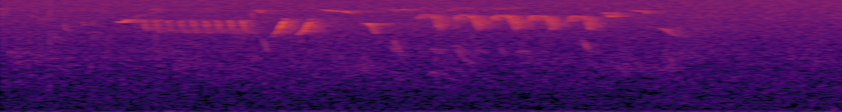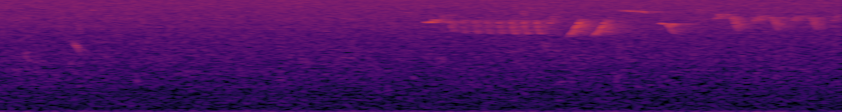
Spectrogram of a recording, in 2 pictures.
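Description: Faint songbird singing the same short phrase of a trill and quick slurred notes twice, about six seconds apart, over a low steady hum.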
